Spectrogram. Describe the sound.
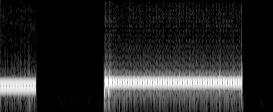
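Telephone line tone plays while a call is being transferred. A steady mid-pitched tone sounds briefly, stops for about a second, then returns as a longer, unbroken tone of roughly two seconds, with no voices.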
